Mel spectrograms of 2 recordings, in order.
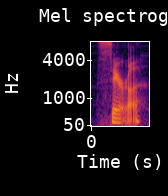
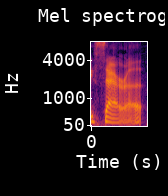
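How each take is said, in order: First: Sarah rhyming with "Kara", as SAIR-uh; other people's pronunciation. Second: Sarah with a flat A as in "cat"; East Coast pronunciation. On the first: Showing how others say the name, "air" pronunciation. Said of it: "other people say Sarah". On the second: Showing how we say the name, flat-A pronunciation. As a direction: say Sarah with short, open A. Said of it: "We say Sarah". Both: Shown as a demonstration.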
